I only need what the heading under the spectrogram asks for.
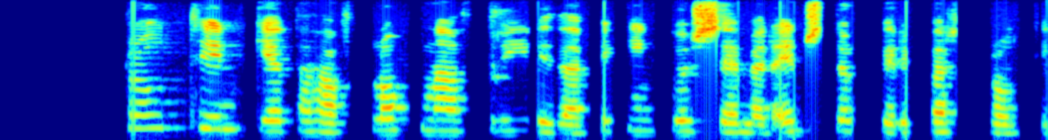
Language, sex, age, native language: Icelandic, female, 40-49, Icelandic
